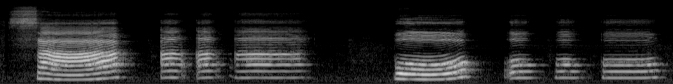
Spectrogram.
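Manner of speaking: "Sa, a, a, a, po, o, o, o" with every vowel held long; stretched vowels. Shown as a demonstration. Teacher to child, holding the vowels of sapo. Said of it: "Ahora veamos sapo".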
